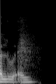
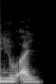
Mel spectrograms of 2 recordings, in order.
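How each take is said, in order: First: Louay said as loo-eh, ending in -ɛ; Louay with a flattened e ending; wrong name pronunciation. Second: Louay said as loo-eye, ending in -aj; Louay with a clear open a then y glide; correct name pronunciation. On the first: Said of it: "pas Louay". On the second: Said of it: "Dis Louay". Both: Shown as a demonstration.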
